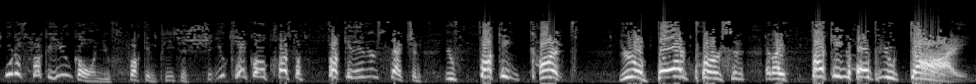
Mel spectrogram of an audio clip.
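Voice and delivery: furious high shouting at a driver; real explosive road rage, yelling; road rage screaming. Real, not acted. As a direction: scream curses at the car that cut you off.

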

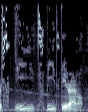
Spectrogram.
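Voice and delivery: ordinary delivery

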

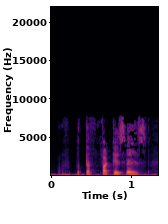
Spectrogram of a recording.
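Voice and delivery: high, soft, puzzled mutter; retold bafflement. Puzzled at the ticket machine.

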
